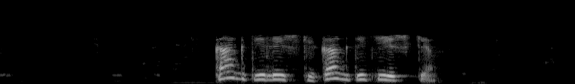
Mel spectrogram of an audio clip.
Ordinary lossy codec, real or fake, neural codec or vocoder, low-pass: AAC, 16 kbps; fake; codec, 44.1 kHz, 7.8 kbps, Pupu-Codec; 7.2 kHz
